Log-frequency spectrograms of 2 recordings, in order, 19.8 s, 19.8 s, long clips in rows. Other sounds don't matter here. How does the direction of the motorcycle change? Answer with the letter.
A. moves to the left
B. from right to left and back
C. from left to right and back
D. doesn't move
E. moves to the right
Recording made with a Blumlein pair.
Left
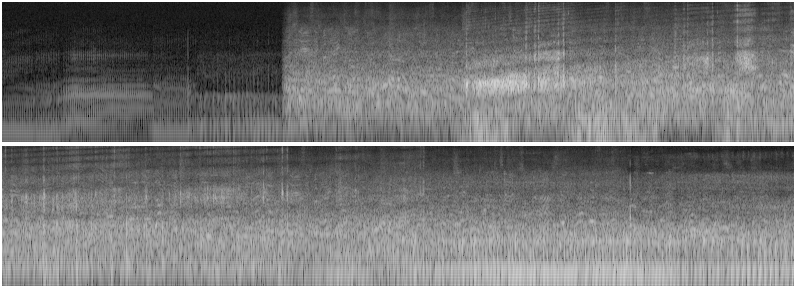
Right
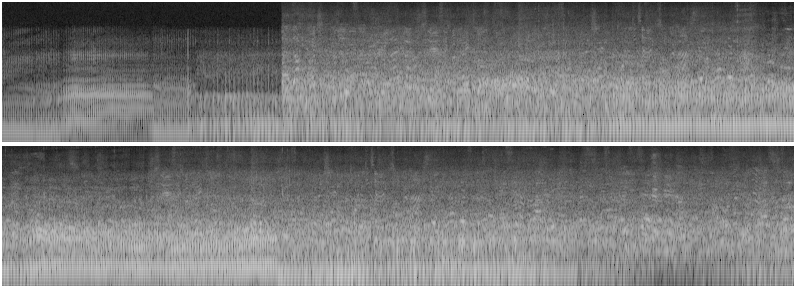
A.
